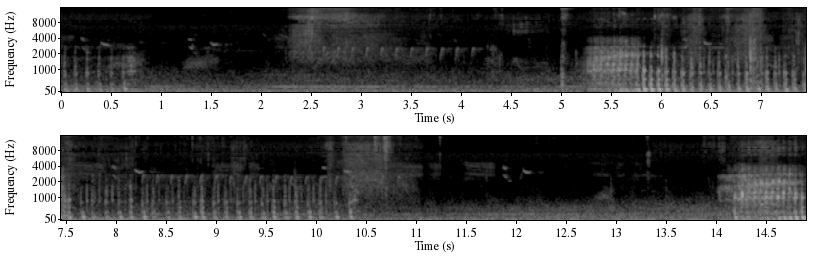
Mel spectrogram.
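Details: Lion roaring: a deep, rumbling run of pulsed grunts builds up around the middle and fades over several seconds, with more low throbbing at the end. Quiet outdoor background throughout.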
